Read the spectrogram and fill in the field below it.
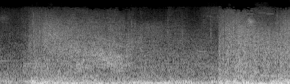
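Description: Siege tanks in StarCraft II pound Thors with heavy artillery, a dense run of deep booming blasts rolling together into one loud, continuous barrage.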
